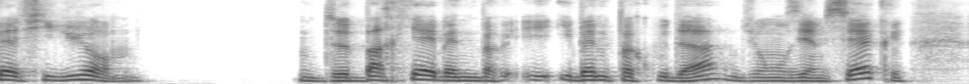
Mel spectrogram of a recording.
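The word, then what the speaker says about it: Bahya: Bechaye, vous comprenez que c'est une mauvaise prononciation du prénom Bahia lorsqu'on l'écrit en hébreu.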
